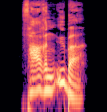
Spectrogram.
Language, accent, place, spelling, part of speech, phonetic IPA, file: German, Germany, Berlin, fahren über, verb, [ˌfaːʁən ˈyːbɐ], De-fahren über.ogg
- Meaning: inflection of überfahren: 1. first/third-person plural present 2. first/third-person plural subjunctive I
